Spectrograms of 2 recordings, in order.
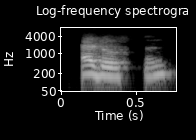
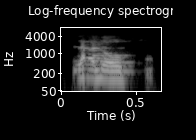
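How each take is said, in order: First: Adolescence high, with a rising end; English pronunciation. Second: L'adolescent softer, falling nasal ending; l'adolescent in French, silent final T, dropping away; French pronunciation. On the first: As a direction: say Adolescence as an English cue word, lifted. Teacher repeats the English word. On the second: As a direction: say l'adolescent as la-doh-less-ON. Teacher repeats the French form. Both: Shown as a demonstration.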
